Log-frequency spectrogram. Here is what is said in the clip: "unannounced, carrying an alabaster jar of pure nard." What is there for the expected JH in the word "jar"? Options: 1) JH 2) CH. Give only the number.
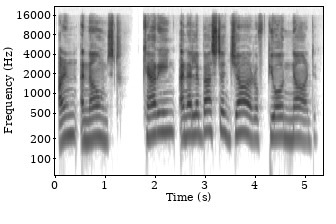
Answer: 1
